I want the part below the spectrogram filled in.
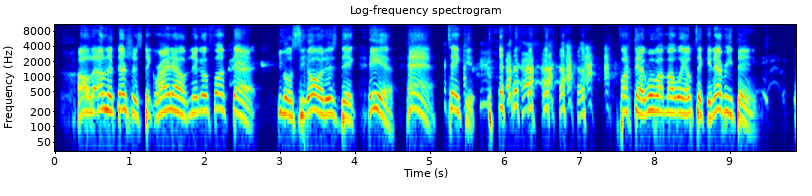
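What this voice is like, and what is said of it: Imitates another person's voice. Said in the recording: “I did a perfect impression of him”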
